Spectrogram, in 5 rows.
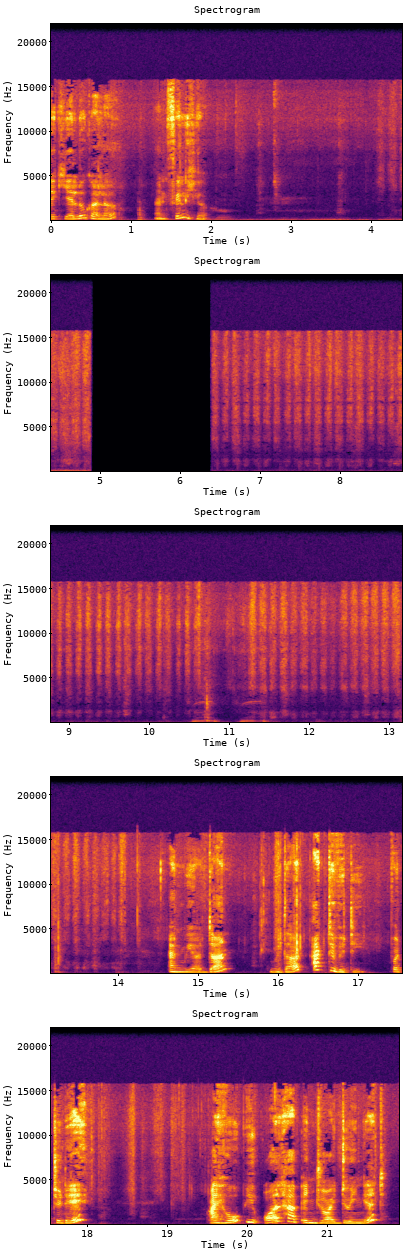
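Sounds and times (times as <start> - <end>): crayon rubbing on paper: 4.2 - 4.9, 6.4 - 14.3.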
